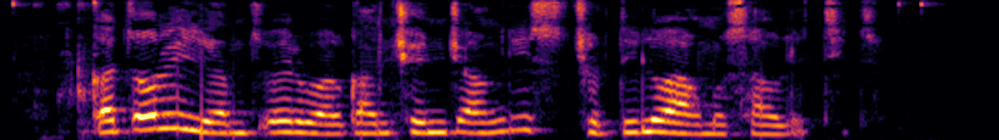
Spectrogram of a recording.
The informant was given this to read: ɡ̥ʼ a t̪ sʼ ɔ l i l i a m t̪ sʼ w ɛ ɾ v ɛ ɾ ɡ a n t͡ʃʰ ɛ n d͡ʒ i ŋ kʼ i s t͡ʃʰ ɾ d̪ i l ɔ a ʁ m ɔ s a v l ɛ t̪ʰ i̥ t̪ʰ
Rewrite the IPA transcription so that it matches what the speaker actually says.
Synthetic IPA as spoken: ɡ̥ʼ a t̪ sʼ ɔ l i l i a m t̪ sʼ w ɛ ɾ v a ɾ ɡ a n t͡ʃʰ ɛ n d͡ʒ a ŋ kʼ i s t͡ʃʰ ɾ d̪ i l ɔ a ʁ m ɔ s a v l ɛ t̪ʰ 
